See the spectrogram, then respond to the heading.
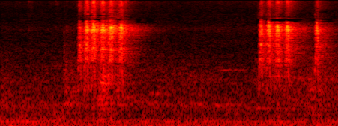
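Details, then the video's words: Two short, high, sizzling trills from a Yuhina in full song (gacor ngerol), used as tutor material for white-rumped shamas. Each trill has about four quick pulses, and they are spaced over a second apart. "Suara Yuhina Gacor Ngerol panjang"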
